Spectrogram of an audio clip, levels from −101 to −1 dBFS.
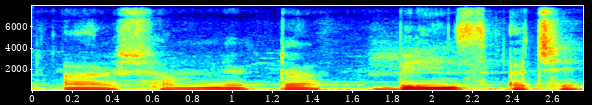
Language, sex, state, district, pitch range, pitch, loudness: Bengali, male, West Bengal, Alipurduar, 125-130 Hz, 125 Hz, -16 LUFS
